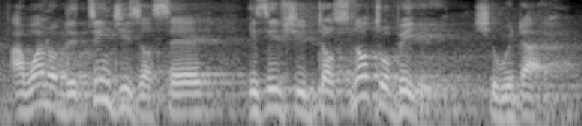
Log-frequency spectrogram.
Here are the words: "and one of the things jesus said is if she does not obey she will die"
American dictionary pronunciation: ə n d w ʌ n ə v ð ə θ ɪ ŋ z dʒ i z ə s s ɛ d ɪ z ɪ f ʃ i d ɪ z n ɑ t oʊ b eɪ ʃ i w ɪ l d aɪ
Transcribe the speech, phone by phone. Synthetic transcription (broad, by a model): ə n w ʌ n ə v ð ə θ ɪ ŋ dʒ i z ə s s ɛ d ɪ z ɪ f ʃ i d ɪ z n ɑ t oʊ b eɪ ʃ i w ɪ l d aɪ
